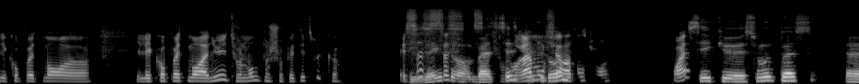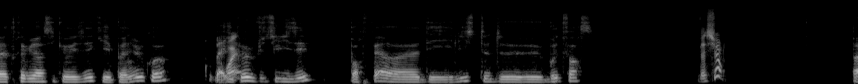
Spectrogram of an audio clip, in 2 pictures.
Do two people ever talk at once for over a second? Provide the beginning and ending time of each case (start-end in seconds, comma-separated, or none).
4.1-5.7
